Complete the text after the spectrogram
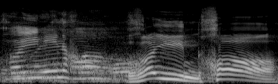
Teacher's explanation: موٹا بھی کرنا ہے مگر ہونٹ گول بھی نہیں کرنا ہے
